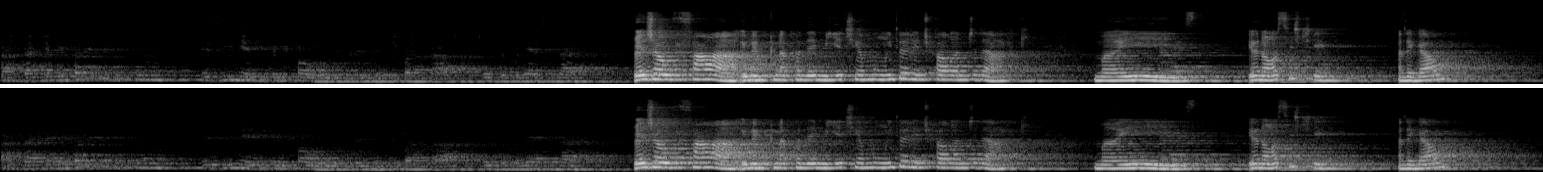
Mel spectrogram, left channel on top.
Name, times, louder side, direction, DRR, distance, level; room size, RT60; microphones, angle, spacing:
voice 1, 0.0-1.7 2.0-6.1 11.4-11.8 12.3-13.4, equal, 90° left, -4 dB, 3.8 m, -42 dB
voice 2, 6.3-10.2 10.9-11.9 12.5-13.5 14.0-14.6, left 2 dB, 20° left, 5 dB, 0.5 m, -22 dB
28.5 x 11.0 x 2.9 m, 2.6 s
head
